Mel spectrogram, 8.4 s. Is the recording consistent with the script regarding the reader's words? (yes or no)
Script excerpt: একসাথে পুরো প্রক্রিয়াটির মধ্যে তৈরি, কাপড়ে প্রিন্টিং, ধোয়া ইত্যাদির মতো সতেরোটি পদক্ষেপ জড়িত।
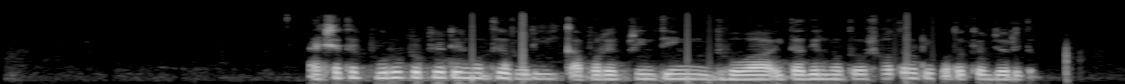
yes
